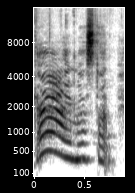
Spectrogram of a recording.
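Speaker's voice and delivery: high-pitched little wail at own slip; hammed-up "oops" reaction; mock dismay. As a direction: playfully lament your own mistake, pitched high. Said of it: "I'm like".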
